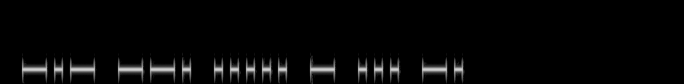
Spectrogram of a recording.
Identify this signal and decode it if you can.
Morse code, heard as a keyed tone, about 15 wpm, 700 Hz. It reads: KG5TSN
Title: USA Call Signs - 6 Characters - Repeated 2x - 15wpm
